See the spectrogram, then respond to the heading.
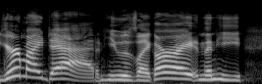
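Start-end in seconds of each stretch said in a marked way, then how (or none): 0.0-1.0 loud yell, called out high-pitched. Retelling what an audience member yelled to him at a show, yelled. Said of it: "And then the person yelled".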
